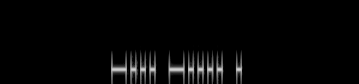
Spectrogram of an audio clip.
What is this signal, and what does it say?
Morse code, heard as a keyed tone, about 25 wpm, 700 Hz. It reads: B6E
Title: All Cut Numbers - 3-Digit 25wpm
